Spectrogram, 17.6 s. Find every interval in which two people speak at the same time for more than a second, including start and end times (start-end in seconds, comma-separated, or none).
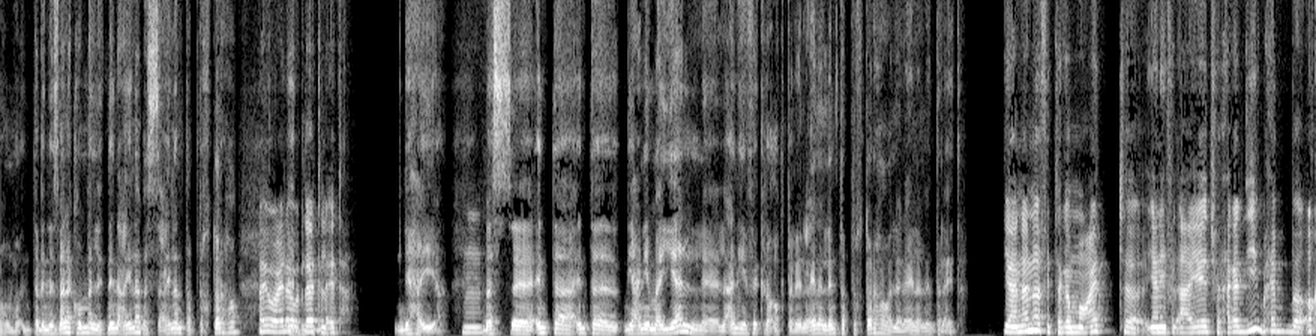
none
